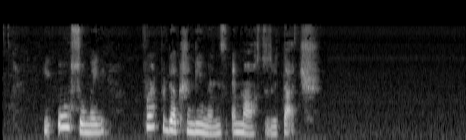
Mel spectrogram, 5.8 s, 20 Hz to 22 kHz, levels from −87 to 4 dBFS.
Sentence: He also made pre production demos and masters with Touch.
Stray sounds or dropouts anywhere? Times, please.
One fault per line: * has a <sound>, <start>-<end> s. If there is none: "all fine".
all fine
